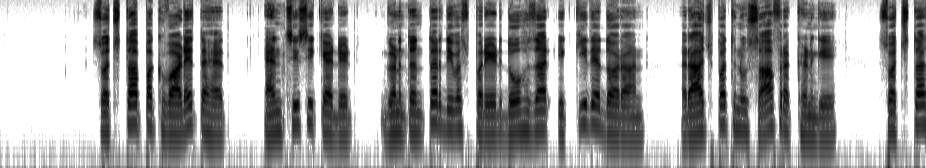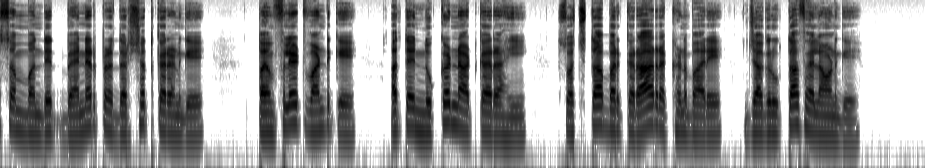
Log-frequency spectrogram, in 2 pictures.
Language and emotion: Punjabi, neutral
